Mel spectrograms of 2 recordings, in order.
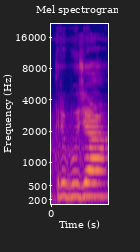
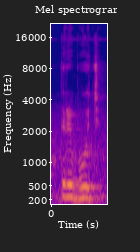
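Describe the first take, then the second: First: त्रिभुजा with an added final "aa"; त्रिभुजा misspoken as "tribhujaa"; incorrect form. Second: त्रिभुज ending on the consonant j; त्रिभुज with no final vowel; correct form. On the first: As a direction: end त्रिभुजा on a long vowel. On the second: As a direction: stop त्रिभुज at the j. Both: Shown as a demonstration. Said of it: "तो इसका शुद्ध रूप होगा".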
